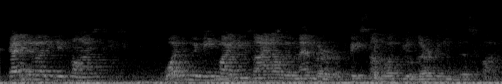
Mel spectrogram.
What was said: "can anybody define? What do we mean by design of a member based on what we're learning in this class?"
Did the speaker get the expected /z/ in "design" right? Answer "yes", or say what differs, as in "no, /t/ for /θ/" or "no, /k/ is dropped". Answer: yes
